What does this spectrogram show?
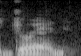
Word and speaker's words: Dreugh: game so far um the way I like to pronounce it is drag and the reason I do so is because the NPCs throughout the game many different instances they call it drag um I know this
